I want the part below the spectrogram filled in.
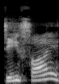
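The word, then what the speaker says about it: DeFi: pronounce something wrong again because i've only uh defy how we pronounce it d5 yeah decentralized finance that's good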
